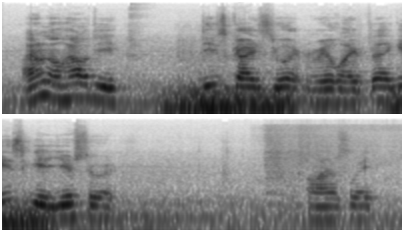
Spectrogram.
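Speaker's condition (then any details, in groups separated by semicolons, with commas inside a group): Cerebral palsy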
